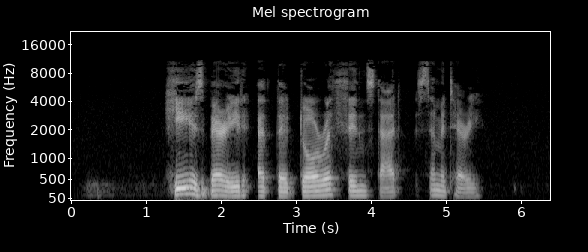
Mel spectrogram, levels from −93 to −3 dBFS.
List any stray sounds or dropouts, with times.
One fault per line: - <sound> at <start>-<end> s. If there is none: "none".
none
